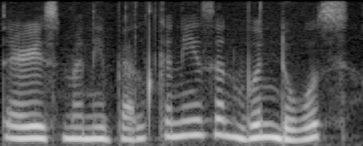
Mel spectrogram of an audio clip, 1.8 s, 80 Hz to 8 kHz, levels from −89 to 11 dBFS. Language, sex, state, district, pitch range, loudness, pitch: English, female, Assam, Kamrup Metropolitan, 230-275 Hz, -13 LUFS, 245 Hz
